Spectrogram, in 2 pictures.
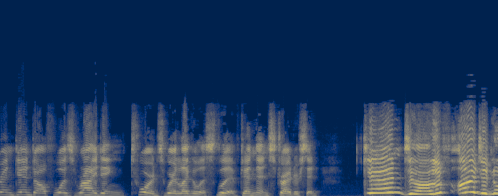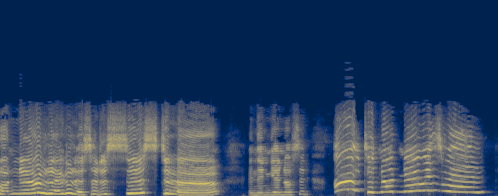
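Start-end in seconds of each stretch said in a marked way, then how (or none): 4.5-9.0 high, loud, strained hero voice; Strider voice. Acted. Strider asking Gandalf about Legolas, high and loud. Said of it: "I'm going ever with the voices here". 10.4-12.3 very high, loud squeaky wizard; Gandalf voice. Acted. Gandalf answering Strider in a very high, loud squeak. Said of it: "I'm going ever with the voices here".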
